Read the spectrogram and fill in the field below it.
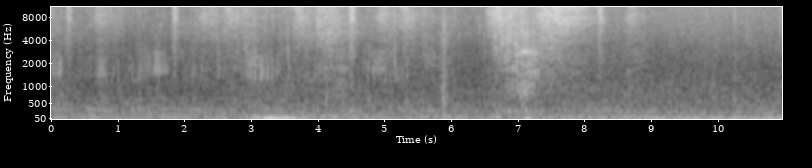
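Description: Footsteps scrape over rocky ground.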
